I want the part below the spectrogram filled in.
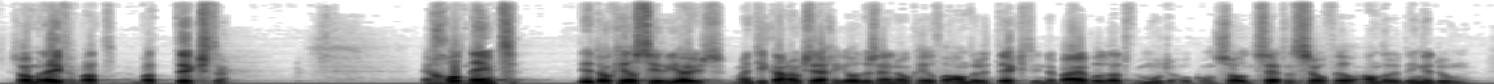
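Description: A man preaching a sermon in a conversational way, pausing with hesitations and reading scripture passages with emphasis. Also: mid-range voice, mellow.

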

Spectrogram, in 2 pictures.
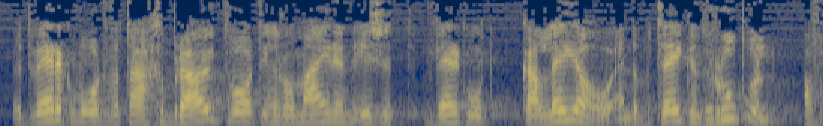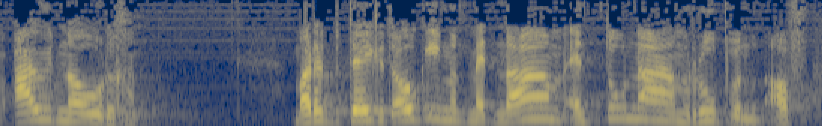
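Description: A man preaching a sermon in a church, earnest, moving between emphatic lines and hushed, quiet ones. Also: high-pitched, moderate pace. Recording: church hall reverb.

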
